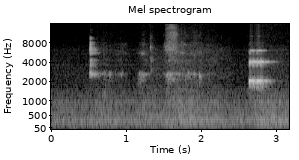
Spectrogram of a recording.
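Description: A microwave gives one loud, steady, high-pitched electronic beep at the end, after a few soft clinks and rustles. No one speaks.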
